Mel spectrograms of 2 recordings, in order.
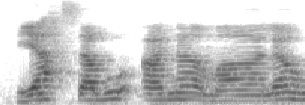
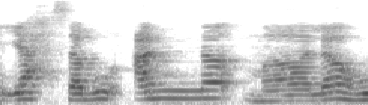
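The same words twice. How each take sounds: First: ان said with a single short nun, not doubled; wrong pronunciation. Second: ان said with a doubled, held nun, انّا; correct pronunciation. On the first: Teacher shows students the mistake, ان with single nun. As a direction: mispronounce ان with one light n. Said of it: "تو یہ غلطی ہے". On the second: Teacher models the correct reading, doubled nun in ان. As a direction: hold the n in ان, slow recitation. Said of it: "اصل میں کیا ہے". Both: Shown as a demonstration.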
